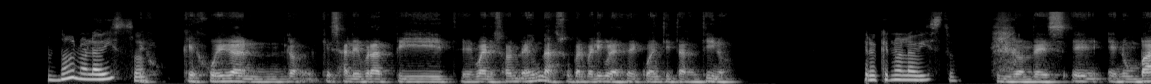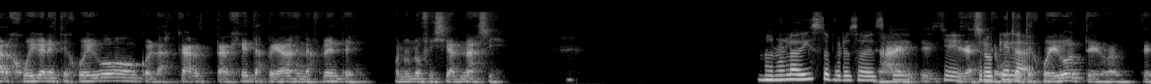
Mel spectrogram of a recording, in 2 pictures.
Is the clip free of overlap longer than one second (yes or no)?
no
